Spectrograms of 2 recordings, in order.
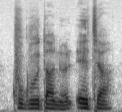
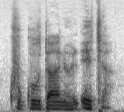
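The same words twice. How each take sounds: First: 구구단을 애자 with 애자 falling at the end as a firm statement; falling statement tune. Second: 구구단을 애자 with 애자 rising at the end like a question; rising question tune. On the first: Preacher answering himself, 구구단을 애자 falling. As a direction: settle 애자 down, stating it. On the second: Preacher asking the congregation, 구구단을 애자 rising. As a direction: lift 애자 up, asking. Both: Shown as a demonstration.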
